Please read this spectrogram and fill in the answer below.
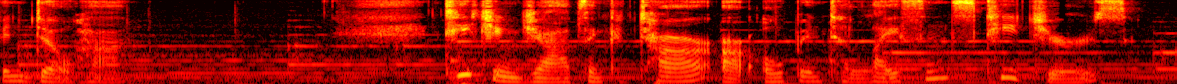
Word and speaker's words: Qatar: record card number seven Qatar also pronounce cutter teaching in Qatar allows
